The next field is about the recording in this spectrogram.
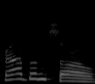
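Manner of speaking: very high-pitched cartoon frog puppet voice. Repeat a phrase for the others, who then guess whose voice it is, in a Kermit voice.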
